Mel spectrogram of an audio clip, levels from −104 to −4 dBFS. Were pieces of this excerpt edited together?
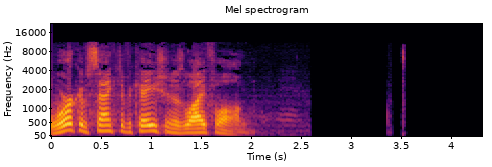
no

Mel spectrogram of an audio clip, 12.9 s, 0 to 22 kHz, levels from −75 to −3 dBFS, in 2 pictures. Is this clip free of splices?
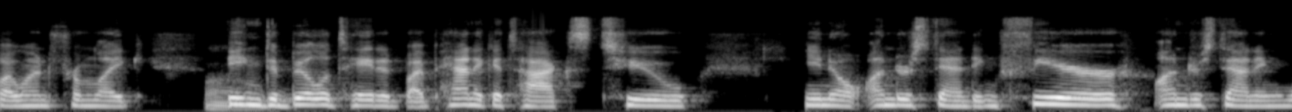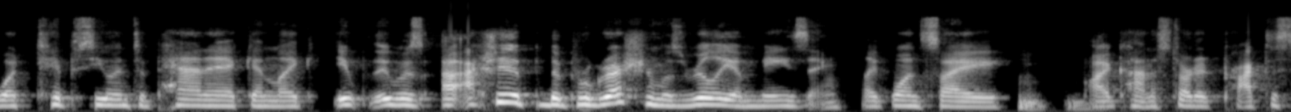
yes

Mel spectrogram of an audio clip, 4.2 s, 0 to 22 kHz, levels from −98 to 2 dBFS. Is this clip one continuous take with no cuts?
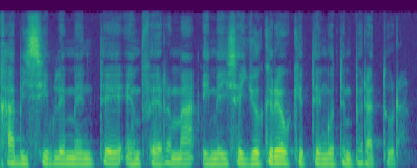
yes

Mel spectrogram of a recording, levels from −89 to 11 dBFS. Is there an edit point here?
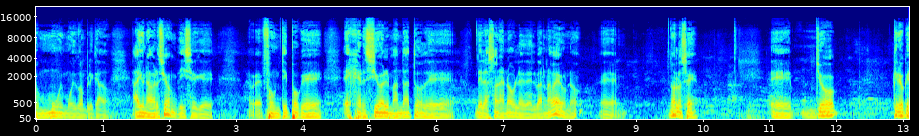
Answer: yes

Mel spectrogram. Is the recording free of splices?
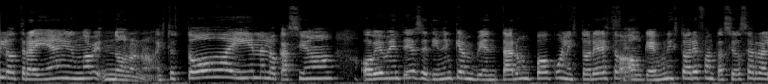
yes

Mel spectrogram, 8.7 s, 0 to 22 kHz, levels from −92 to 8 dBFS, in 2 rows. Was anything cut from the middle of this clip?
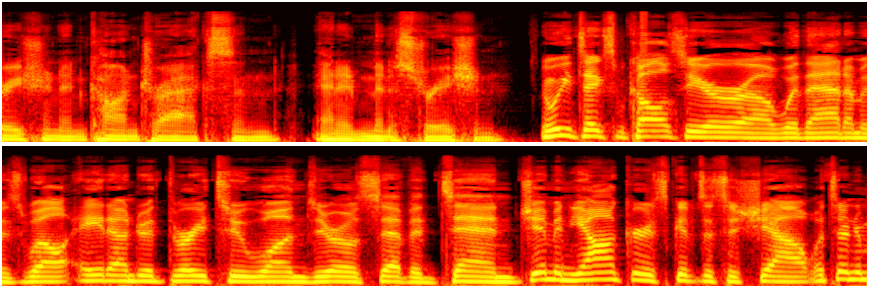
yes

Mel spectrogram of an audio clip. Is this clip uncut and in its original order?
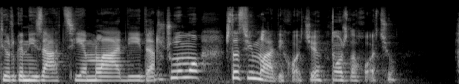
no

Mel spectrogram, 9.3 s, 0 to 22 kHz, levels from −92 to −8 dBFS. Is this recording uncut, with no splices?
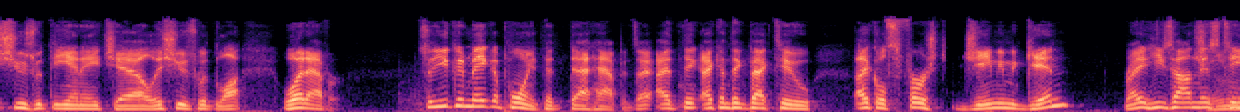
no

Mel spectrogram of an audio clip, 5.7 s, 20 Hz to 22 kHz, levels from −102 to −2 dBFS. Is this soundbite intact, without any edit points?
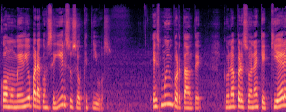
yes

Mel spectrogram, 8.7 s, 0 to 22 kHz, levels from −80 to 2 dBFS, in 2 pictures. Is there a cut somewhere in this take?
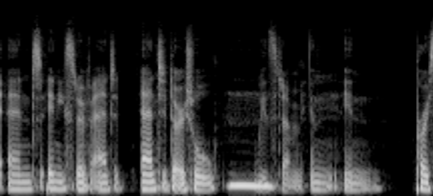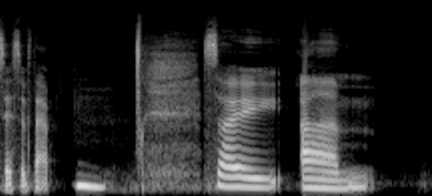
no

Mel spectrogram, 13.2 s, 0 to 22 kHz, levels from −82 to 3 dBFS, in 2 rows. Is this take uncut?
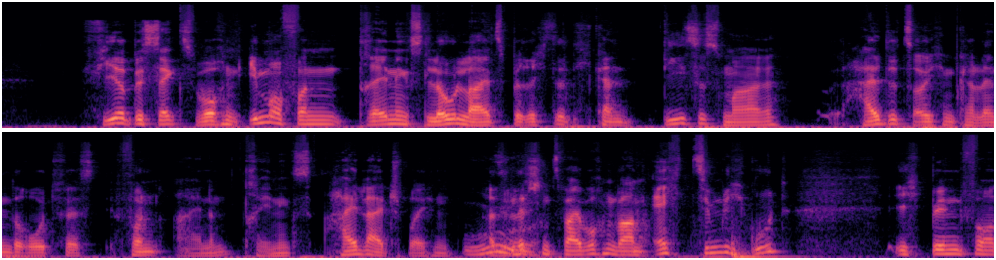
no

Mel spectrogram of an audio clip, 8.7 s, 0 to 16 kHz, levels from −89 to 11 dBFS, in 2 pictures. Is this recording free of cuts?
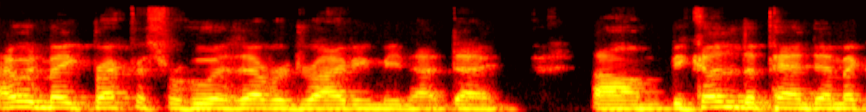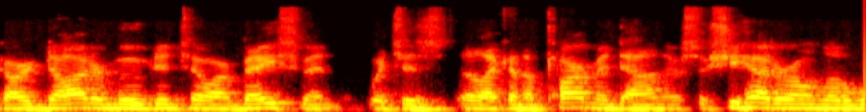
yes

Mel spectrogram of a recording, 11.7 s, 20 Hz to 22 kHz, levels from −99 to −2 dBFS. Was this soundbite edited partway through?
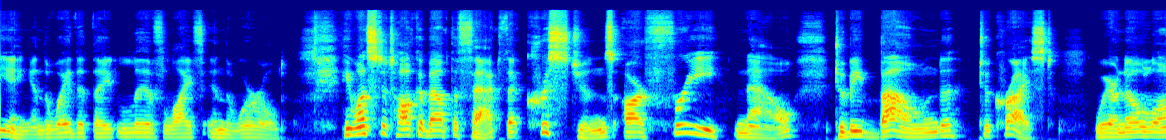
no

